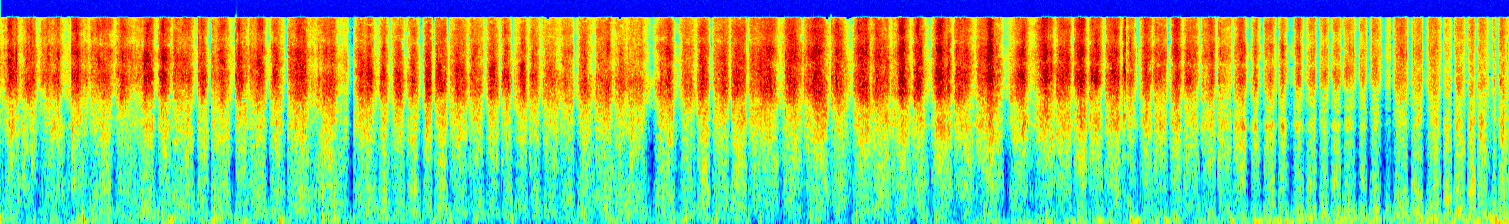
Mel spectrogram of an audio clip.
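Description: A small paper or cardboard soap box with a floral print is held in one hand and scratched and tapped with long painted nails. The result is a steady, bright, high-pitched scratching with rapid dry ticks running throughout, and little low-end weight.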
